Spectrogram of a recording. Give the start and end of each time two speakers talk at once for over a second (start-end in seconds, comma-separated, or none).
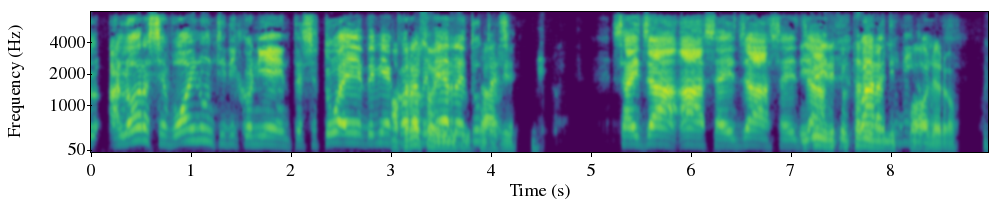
3.0-4.2, 7.2-8.5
